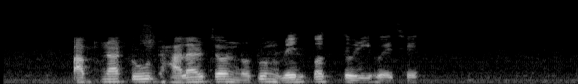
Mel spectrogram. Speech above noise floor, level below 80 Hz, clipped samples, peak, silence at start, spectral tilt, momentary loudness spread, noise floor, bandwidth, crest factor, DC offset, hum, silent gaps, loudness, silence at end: 32 dB; -54 dBFS; under 0.1%; -4 dBFS; 0.75 s; -8.5 dB/octave; 7 LU; -53 dBFS; 10.5 kHz; 20 dB; under 0.1%; 50 Hz at -50 dBFS; none; -22 LUFS; 1.6 s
